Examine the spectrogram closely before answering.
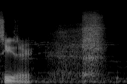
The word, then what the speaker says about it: Caesar: Yeah, Kaiser is so stupid cuz it's like that's not how you pronounce Caesar.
